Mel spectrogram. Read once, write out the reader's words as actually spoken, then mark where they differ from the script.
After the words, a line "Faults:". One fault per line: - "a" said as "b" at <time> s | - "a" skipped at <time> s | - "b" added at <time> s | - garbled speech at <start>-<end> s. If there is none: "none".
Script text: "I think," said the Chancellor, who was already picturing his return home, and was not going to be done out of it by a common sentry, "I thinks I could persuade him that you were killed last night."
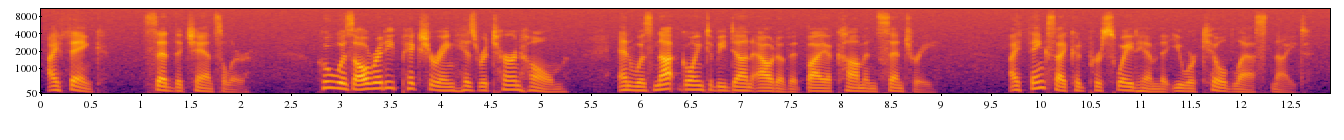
"I think," said the Chancellor, who was already picturing his return home, and was not going to be done out of it by a common sentry, "I thinks I could persuade him that you were killed last night."
Faults:
none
